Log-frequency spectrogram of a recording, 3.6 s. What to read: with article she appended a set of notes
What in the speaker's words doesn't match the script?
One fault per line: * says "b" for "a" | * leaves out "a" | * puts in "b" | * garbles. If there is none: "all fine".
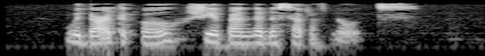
all fine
